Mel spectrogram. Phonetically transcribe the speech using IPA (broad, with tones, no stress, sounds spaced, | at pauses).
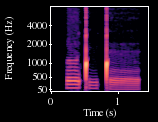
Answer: ə̃ː˦ ǃ i˧ ǃ ɛ̃ː˨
